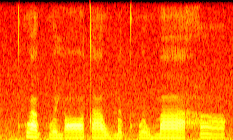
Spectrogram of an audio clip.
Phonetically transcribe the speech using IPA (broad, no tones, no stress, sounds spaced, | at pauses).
kʷʰ a kʷ ɛ j ɒː t aː w m ɛ kʷʰ ɛ w m aː h ɑ̃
